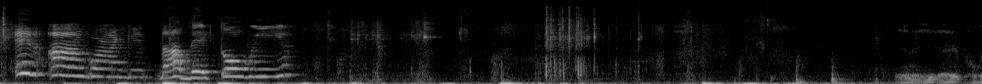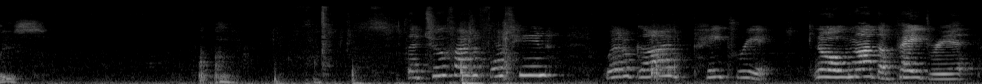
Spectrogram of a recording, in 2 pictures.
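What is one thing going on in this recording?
A young child talks excitedly nearby.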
